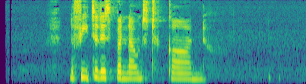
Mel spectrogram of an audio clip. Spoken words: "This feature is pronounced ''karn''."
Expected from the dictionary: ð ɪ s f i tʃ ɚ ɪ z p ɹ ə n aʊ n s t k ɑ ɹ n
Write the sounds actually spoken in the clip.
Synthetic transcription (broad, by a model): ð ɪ f i tʃ ɚ ɪ z p ɹ ə n aʊ n s t k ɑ n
